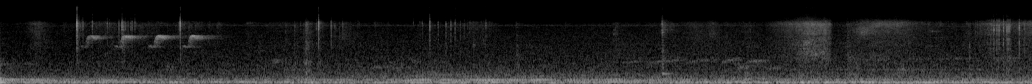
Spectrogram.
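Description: Young zebra dove fluttering its wings in a bamboo cage, with a short run of four high chirps about a second in.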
